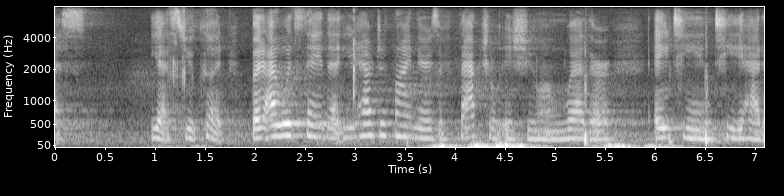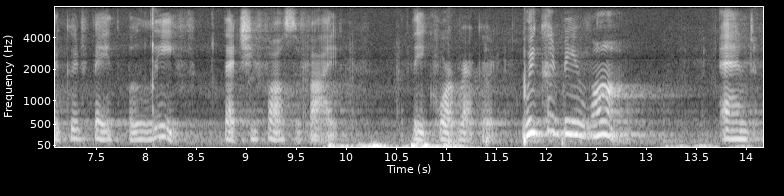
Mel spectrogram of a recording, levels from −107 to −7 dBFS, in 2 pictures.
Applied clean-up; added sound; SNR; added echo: none; Chewing, mastication; 2 dB; none.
